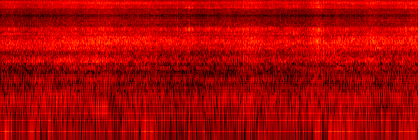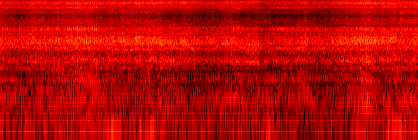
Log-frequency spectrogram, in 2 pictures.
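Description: A dirt bike engine roars loudly up close.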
